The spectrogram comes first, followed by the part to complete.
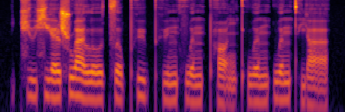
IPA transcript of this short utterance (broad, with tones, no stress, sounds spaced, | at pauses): t͡ɕ y˨˦ ɕ j ɛ˨˦ ʂ w ä˥˨ l o˨˦ ʊ̯ t͡s ɤ˨˦ pʰ y˥˨ pʰ y˨˦ n f w ə˨˦ n pʰ ɑ̰˨˩ ŋ pʰ w ə˨˦ n p w ə˦ n t̪ʰ j ä̰˨˩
